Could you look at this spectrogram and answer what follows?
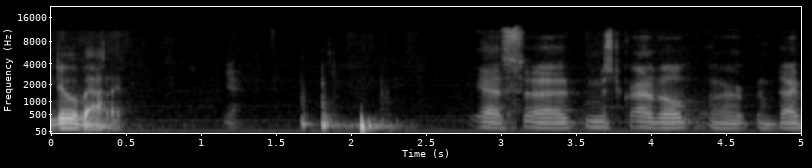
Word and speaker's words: Kratovil: Kratovil, or did I pronounce it right?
